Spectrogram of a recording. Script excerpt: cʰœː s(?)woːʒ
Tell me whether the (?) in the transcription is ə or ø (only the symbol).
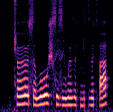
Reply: ə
